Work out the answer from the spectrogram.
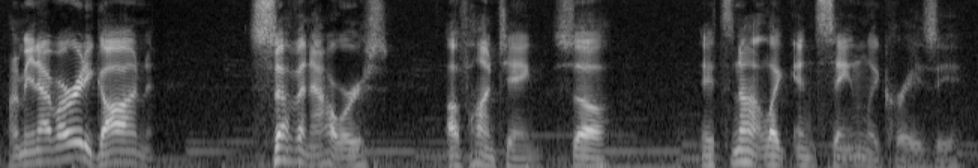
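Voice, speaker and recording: Raspy, bright-voiced man streaming a game. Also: medium pitch, moderate pace, faint music behind. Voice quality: raspy, sore voice. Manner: rambling, thinking aloud. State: hoarse from hours of talking. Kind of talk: casual livestream chat while gaming.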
